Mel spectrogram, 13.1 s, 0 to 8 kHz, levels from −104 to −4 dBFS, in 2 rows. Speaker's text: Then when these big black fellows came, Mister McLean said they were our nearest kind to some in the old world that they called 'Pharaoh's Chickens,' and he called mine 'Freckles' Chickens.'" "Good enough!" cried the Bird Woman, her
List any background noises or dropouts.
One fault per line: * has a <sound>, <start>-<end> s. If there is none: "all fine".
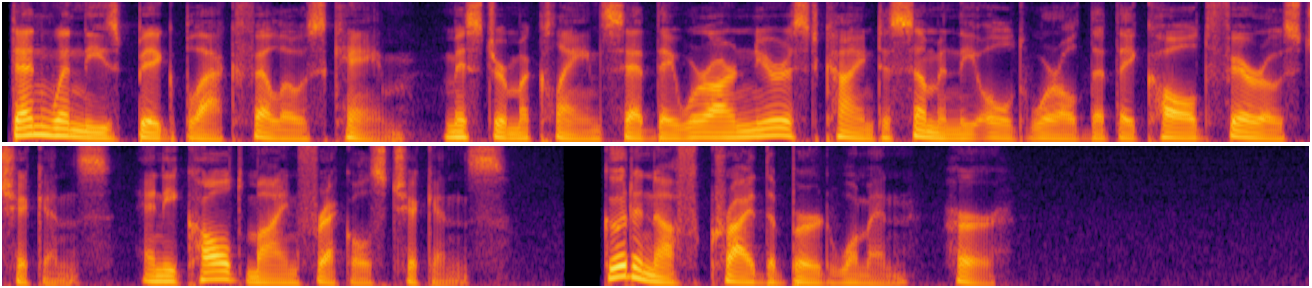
all fine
